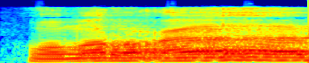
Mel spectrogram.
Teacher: مدہ 2 حرکات لمبا کریں گے، ومرعاها میں را پر ہے، عین وسط حلق سے ادا کریں گے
